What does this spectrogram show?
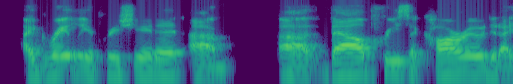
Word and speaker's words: Prisecaru: Val Prisecaru, did I say?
